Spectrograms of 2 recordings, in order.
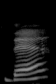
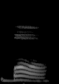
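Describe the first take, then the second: First: The d sound is plain and light. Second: The d sound is deep and heavy.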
